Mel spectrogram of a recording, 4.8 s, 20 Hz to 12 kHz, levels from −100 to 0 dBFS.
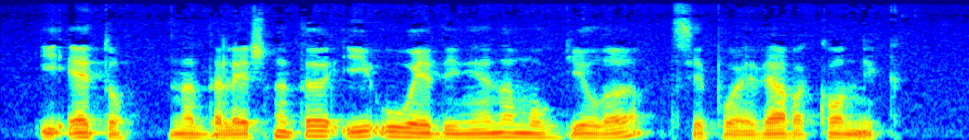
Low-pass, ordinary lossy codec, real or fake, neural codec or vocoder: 10.8 kHz; MP3, 96 kbps; real; none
